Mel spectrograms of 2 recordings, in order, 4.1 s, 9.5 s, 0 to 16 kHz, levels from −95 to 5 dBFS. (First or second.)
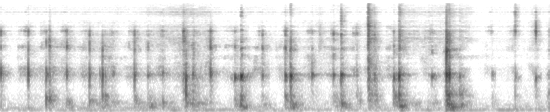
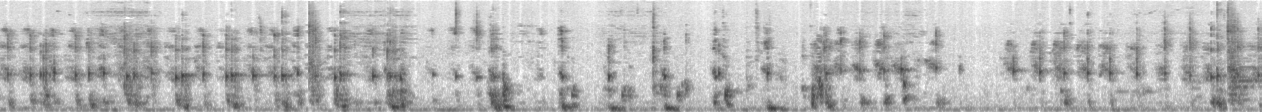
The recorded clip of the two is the second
